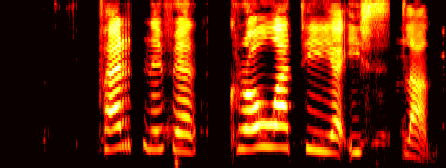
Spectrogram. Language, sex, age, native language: Icelandic, female, 10, Icelandic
